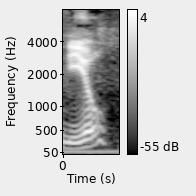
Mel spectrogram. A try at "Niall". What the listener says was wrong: it looks like neil but it's pronounced nile like the river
